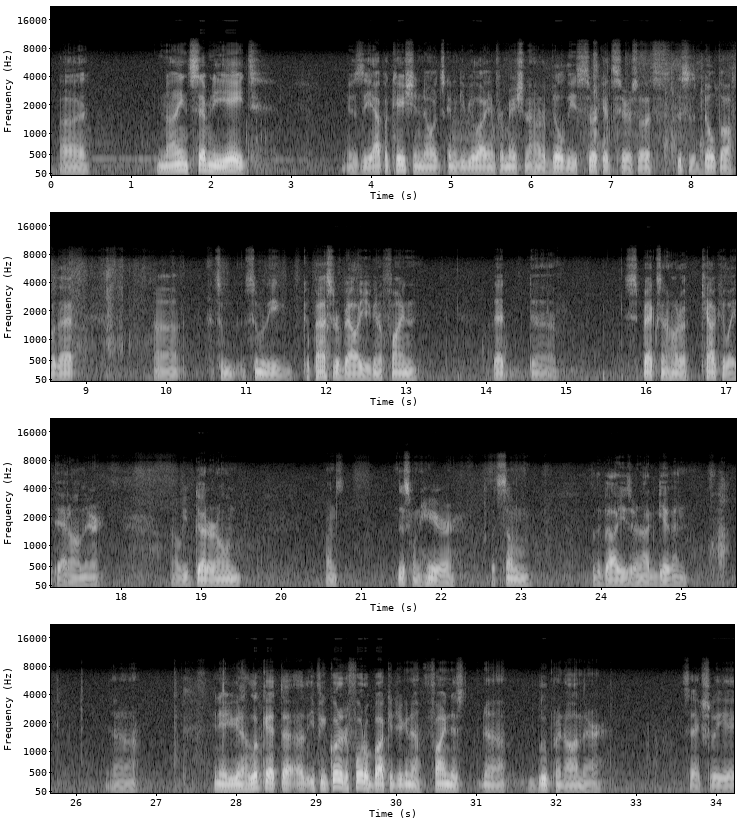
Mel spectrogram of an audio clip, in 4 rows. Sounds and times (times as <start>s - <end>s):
Speech: 0.1s - 0.5s, 1.3s - 2.8s, 3.6s - 8.9s, 9.8s - 13.2s, 14.1s - 15.0s, 15.7s - 17.8s, 18.6s - 19.5s, 20.6s - 20.8s, 21.4s - 23.2s, 23.9s - 25.1s, 26.4s - 26.8s, 27.7s - 32.7s, 33.6s - 34.2s.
